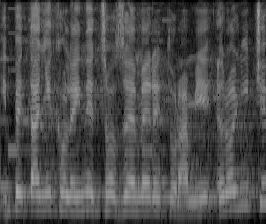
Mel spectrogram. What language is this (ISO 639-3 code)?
pol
